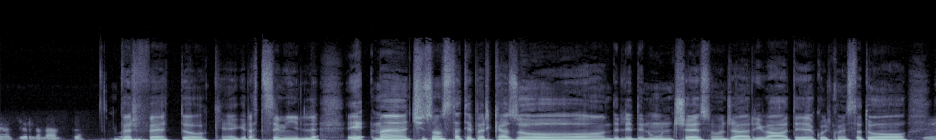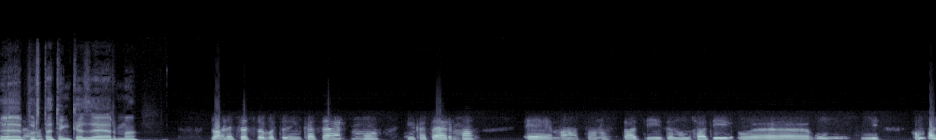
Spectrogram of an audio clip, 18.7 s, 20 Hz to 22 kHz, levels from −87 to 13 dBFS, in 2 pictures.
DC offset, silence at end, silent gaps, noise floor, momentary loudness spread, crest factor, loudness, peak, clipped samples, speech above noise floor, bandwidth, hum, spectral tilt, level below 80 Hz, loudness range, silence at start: under 0.1%; 0 s; none; -54 dBFS; 12 LU; 12 dB; -18 LUFS; -4 dBFS; under 0.1%; 36 dB; 15 kHz; none; -6 dB/octave; -36 dBFS; 6 LU; 0 s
